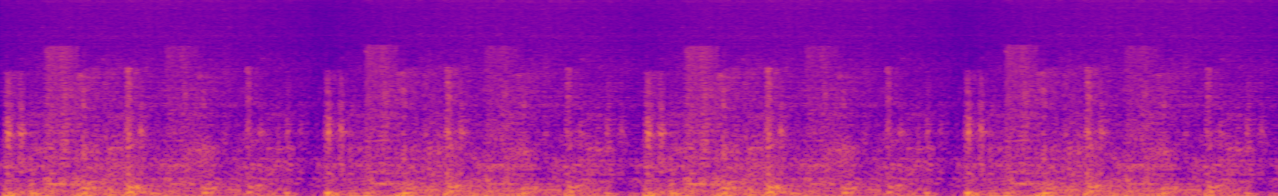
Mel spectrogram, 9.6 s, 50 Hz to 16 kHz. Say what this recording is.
Instrument samples > Percussion
This 200bpm Drum Loop is good for composing Industrial/Electronic/Ambient songs or using as soundtrack to a sci-fi/suspense/horror indie game or short film.
Samples, Ambient, Industrial, Loop, Drum, Weird, Packs, Underground, Alien, Dark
